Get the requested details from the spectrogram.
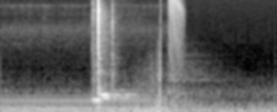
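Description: A short game chime rings as a task is completed.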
